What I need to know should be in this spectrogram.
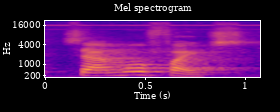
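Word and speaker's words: psammophytes: Then third one is samophytes. Here P is silent.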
